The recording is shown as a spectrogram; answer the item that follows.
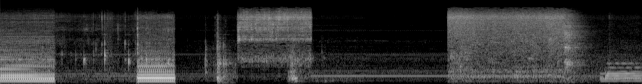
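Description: Home espresso machine: its pump buzzes in two short bursts, at the start and about a second and a half in. Two hissing spells follow, a short high one and a longer one near the end.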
